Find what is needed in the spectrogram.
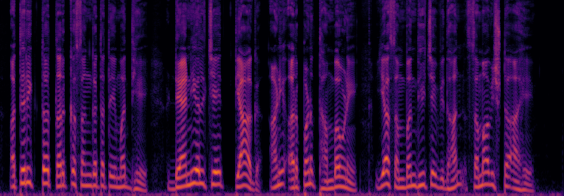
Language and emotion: Marathi, neutral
